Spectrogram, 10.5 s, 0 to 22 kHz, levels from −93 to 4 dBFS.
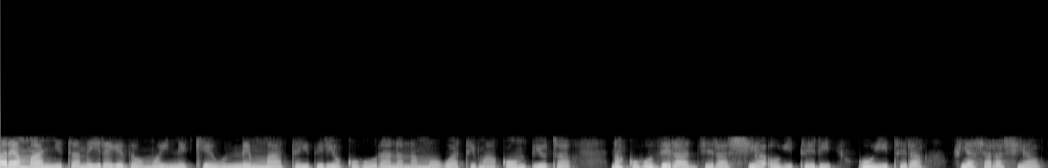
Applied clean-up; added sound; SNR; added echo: none; none; none; none.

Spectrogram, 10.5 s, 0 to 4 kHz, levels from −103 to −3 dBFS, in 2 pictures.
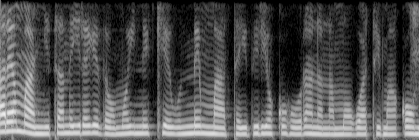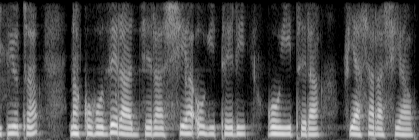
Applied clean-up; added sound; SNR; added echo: neural mask model Resemble Enhance denoiser.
